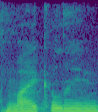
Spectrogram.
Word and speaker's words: Michaeline: forgot to say before, it's Michaeline Doucleff. Some people think that I am pronouncing her first name incorrectly. I don't know what to tell you. That's how she pronounces it.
